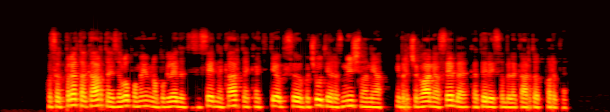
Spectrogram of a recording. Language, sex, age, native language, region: Slovenian, male, 18-29, Slovenian, Gorenjska region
